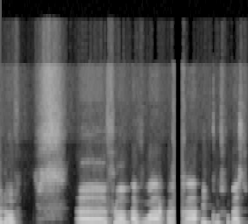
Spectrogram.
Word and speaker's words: contrebasse: And so the pronunciation in French is Contrebasse.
